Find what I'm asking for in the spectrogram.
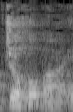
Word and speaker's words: Jehovah: Many pronounce this Jehovah as Yahweh, which is a literal pronunciation of the name of God in Hebrew. But out of due respect to his honor, Jehovah is properly said.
